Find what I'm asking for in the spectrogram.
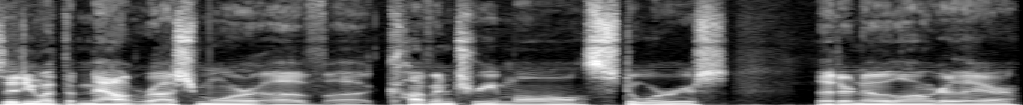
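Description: A plain, everyday voice: a man at medium pitch with fairly even intonation, in a very clean recording with a silent background. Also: moderate pace. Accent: American. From southeastern Pennsylvania. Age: 30s. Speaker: sports podcast panelist. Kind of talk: casual chat. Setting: studio.

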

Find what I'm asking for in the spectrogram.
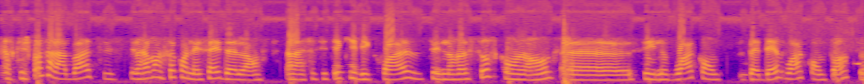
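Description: A woman with an unremarkable speaking voice talks at a medium pitch and moderate pace, with ordinary pitch variation and very even loudness. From Quebec, Montreal and Terrebonne, Haitian family. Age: 20s. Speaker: blog contributor. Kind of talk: interview.

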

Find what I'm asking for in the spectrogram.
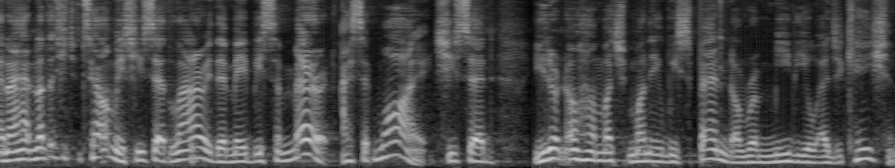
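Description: A man with a New York accent speaks very fast at a fairly high pitch. His intonation is lively. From New York City. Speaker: political candidate for governor. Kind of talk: interview. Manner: fast talker.

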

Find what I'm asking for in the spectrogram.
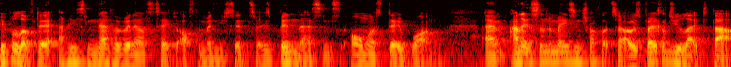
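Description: Speaking at a very fast pace, a man talks with a British accent. His pitch is medium, with ordinary variation. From UK. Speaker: podcast host and baker. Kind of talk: casual interview chat.

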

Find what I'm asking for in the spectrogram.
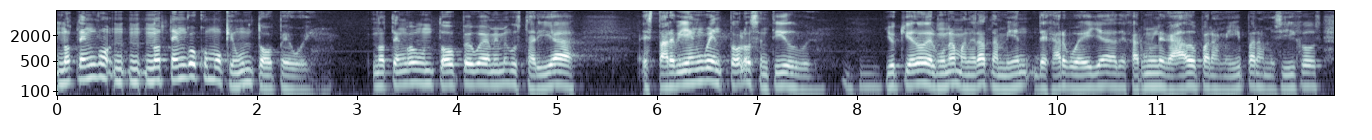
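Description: Moderate pace, medium pitch and ordinary pitch variation from a man with an unremarkable speaking voice. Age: 30s. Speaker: regional Mexican band singer. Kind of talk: casual chat.

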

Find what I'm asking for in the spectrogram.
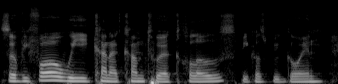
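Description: In a very clean recording with a silent background, the speaker talks with a London accent. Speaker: podcast host. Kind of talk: casual chat.

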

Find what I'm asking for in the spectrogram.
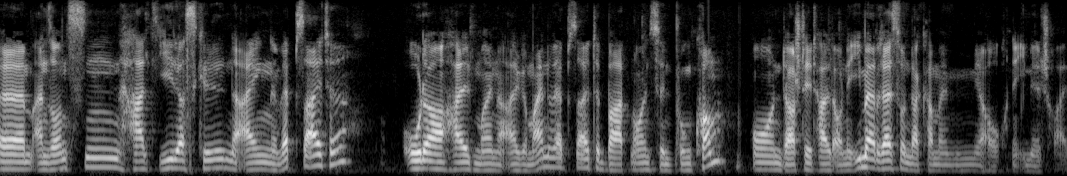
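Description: Speaking at a moderate pace, a man with an unremarkable speaking voice, medium pitch and ordinary pitch variation shows big swings in loudness. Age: 20s. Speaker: software developer. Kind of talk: interview.

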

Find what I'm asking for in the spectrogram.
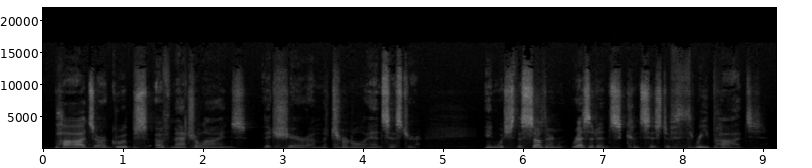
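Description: A man speaks at a fairly slow pace, somewhat breathy, with ordinary pitch variation. The recording is very clean with a silent background. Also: medium pitch for a man. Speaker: co-host and preacher.

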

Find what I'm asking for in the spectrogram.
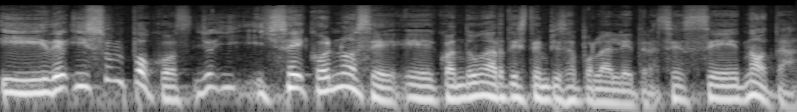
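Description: Over noticeable background noise, a man speaks at a fairly slow pace with very wide pitch swings and hardly any pauses. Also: medium pitch for a man. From Peru. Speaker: singer-songwriter. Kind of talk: radio interview. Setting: studio.

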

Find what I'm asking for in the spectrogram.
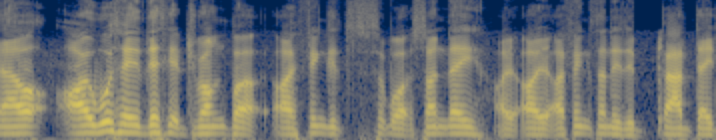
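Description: A man with an English accent talks at a very fast pace, with hardly any pauses, in a bright, sharp tone. His voice sits fairly high with ordinary pitch variation, against a quiet background. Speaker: wrestling podcast host. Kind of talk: casual interview. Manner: halting, repeats words.

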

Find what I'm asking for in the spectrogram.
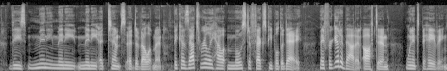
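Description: In an American accent, a woman speaks at a moderate pace in an unremarkable speaking voice, fairly low in pitch with ordinary pitch variation and very even loudness, on a very clean recording with a silent background. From Houston, Texas. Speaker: environmental historian and author. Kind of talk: interview. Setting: studio.

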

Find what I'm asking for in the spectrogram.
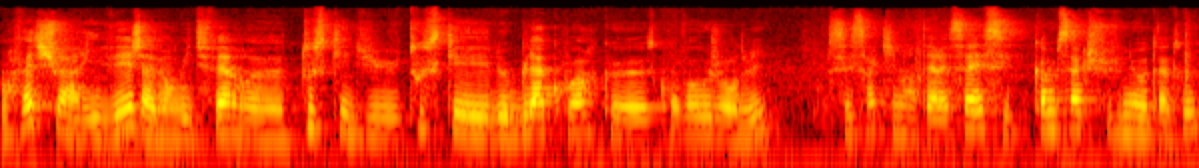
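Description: Very fast speech comes from a woman with a medium pitch. Her loudness swings widely. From Brittany, France. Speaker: tattoo artist. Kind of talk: interview. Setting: tattoo shop. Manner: halting.

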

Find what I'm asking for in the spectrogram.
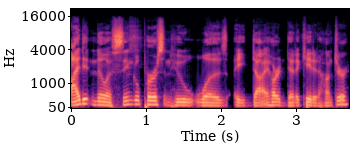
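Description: This man talks at a medium pitch and a fairly quick pace. He has a plain, everyday voice with ordinary pitch variation. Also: dry, close sound with no echo. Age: 40s. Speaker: deer hunting podcast host. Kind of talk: casual chat.

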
